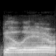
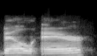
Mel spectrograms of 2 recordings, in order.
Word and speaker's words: Bellaire: Is that anything like Bellaire out in, where was it, California or anything? Kind of almost spelled the same, but it's Bellaire, one word, not Bel Air.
